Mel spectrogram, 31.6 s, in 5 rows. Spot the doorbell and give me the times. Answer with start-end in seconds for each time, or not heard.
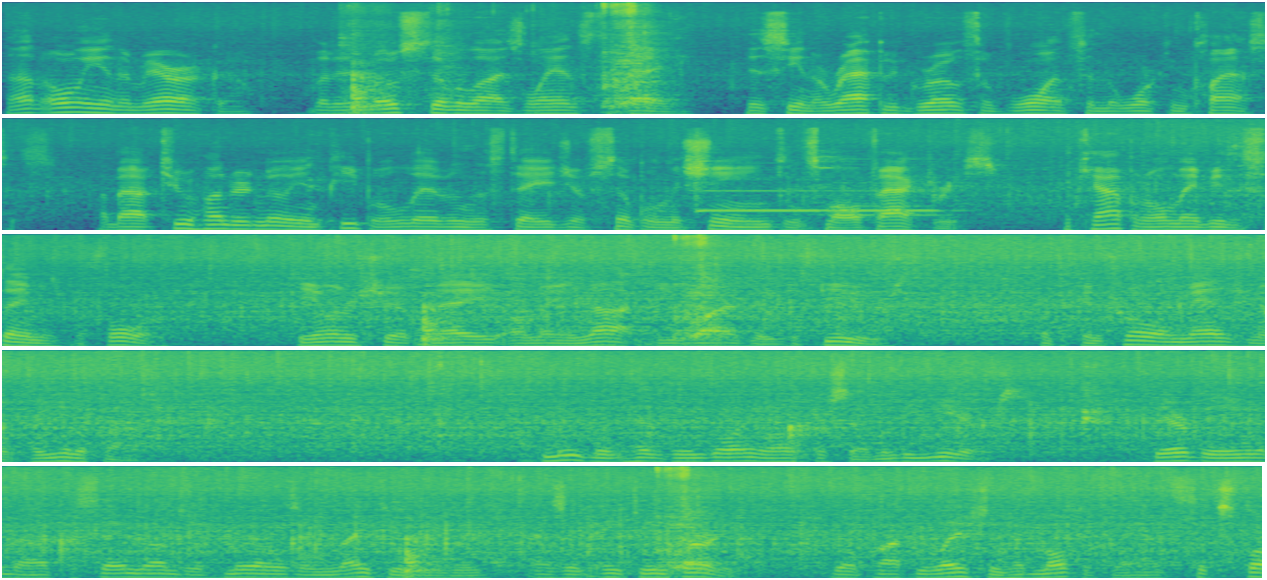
9.8-11.1.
